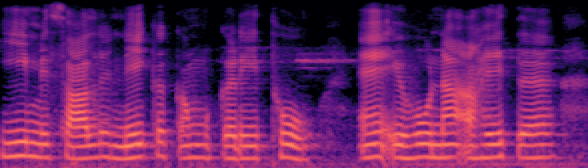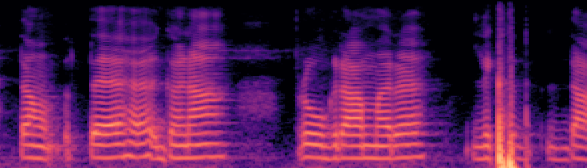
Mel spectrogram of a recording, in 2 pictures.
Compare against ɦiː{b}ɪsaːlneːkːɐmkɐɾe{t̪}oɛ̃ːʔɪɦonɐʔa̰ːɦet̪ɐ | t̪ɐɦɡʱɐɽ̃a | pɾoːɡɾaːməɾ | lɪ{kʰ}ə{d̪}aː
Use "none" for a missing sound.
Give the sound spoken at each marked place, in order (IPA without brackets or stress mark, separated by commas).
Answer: m, t̪ʰ, kʰ, d̪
